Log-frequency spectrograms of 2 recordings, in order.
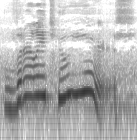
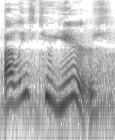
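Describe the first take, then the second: First: "two years" pitched up with weight; exasperated emphasis on "two years"; stressed repeat. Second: Said in the usual way. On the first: Real, not acted. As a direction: lean hard on "two years" the second time.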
